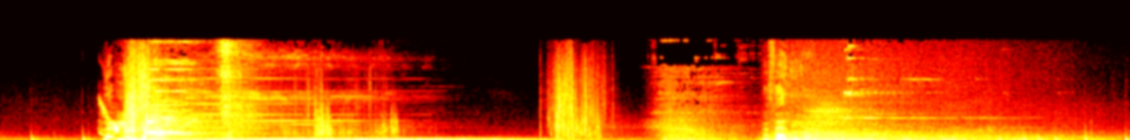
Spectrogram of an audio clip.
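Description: A magical spell whooshes and shimmers loudly.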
